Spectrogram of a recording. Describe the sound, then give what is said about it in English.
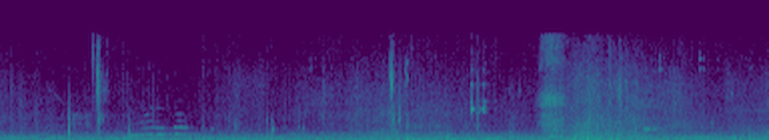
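A house cat moves around in a living room and stands on a person wearing recording equipment, with soft rustling, light bumps and a faint chirp-like meow over a low, steady background hum. Nobody speaks. “Kitty, you're picking a weird place to just stand on me like this when I got all this equipment hooked to me.”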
